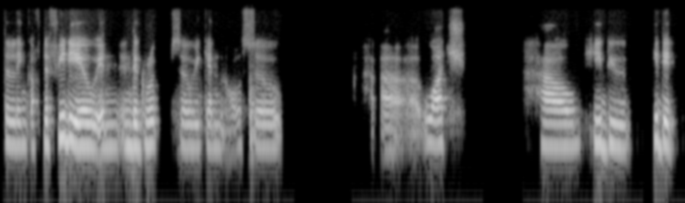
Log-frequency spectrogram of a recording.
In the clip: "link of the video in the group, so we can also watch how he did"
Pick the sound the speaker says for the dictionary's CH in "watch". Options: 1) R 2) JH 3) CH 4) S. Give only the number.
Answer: 3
